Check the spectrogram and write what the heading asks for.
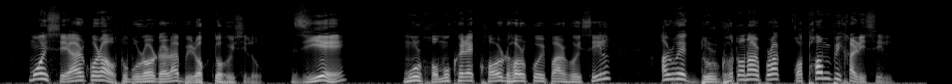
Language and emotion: Assamese, angry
